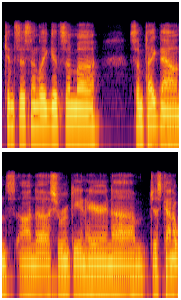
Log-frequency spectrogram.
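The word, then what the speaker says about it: Tsarukyan: Taking on something called Arman Sarukian. I think I got that right. Sarukian, yeah. Harukin? Oh yeah, it should be Sarukian.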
